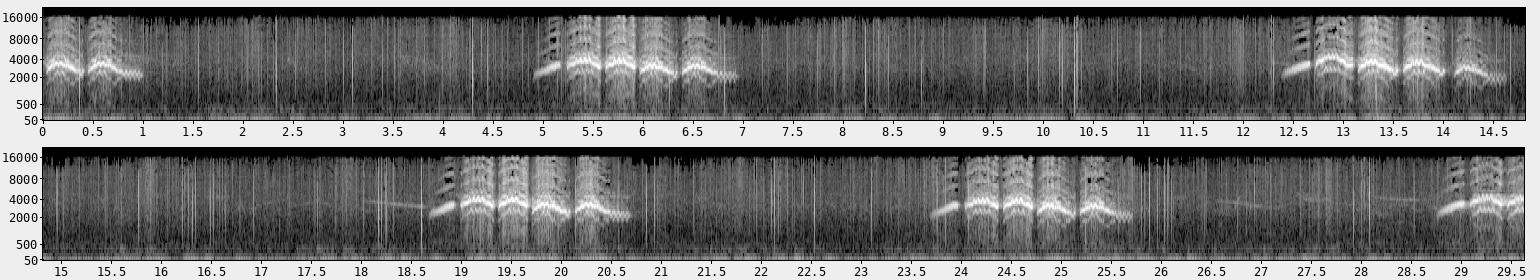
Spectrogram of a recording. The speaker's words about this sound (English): Next, the Veery's descending spirals near the Cornell campus.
